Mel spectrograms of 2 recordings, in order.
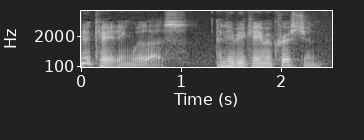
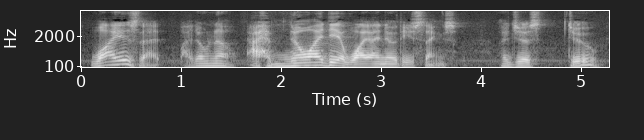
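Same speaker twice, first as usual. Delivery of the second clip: usual speaking voice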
